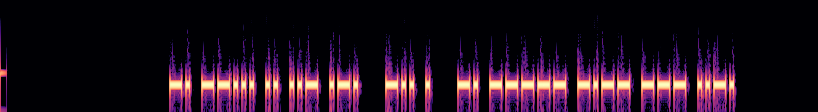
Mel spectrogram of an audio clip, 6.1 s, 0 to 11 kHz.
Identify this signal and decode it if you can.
Morse code, heard as a keyed tone, about 40 wpm, 700 Hz. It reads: N7IUR DE N0YOF
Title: USA Callsign DE Callsign - 5 Characters - 40wpm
